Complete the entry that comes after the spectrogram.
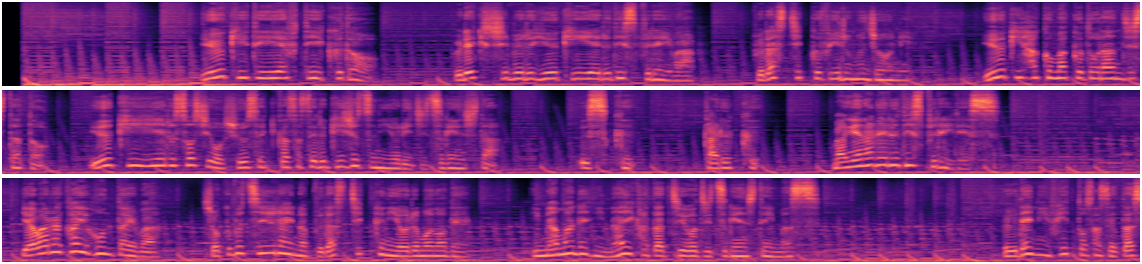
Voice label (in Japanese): ナレーション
